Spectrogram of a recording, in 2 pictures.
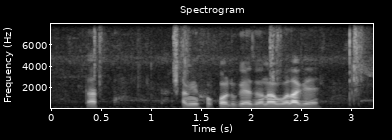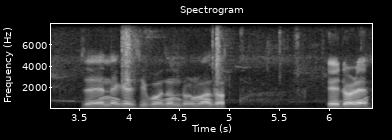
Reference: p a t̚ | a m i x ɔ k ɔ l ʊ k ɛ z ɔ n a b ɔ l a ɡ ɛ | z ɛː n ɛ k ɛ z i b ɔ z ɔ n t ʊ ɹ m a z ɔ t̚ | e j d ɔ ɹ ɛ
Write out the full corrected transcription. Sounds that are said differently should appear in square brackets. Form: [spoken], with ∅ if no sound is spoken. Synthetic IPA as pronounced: [t] a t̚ | a m i x ɔ k ɔ l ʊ k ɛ z ɔ n a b ɔ l a ɡ ɛ | z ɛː n ɛ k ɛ z i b ɔ z ɔ n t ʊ ɹ m a z ɔ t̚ | e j d ɔ ɹ ɛ

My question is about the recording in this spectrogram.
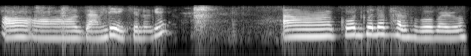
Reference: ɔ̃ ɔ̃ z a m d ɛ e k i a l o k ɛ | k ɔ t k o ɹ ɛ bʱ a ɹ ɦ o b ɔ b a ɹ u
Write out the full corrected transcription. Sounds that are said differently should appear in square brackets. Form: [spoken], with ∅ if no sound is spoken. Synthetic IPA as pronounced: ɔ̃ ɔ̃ z a m d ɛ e k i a l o [ɡ] ɛ | k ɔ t [ɡ] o [l] ɛ bʱ a [l] ɦ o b ɔ b a ɹ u

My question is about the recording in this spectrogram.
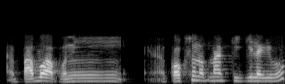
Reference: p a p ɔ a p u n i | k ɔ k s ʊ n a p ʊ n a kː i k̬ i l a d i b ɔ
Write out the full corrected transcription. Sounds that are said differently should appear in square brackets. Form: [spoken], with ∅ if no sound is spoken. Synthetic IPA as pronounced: p a [b] ɔ a p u n i | k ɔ k s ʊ n a p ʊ n a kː i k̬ i l a [ɡ] i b ɔ

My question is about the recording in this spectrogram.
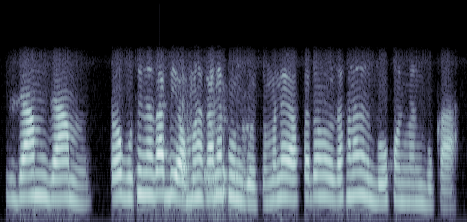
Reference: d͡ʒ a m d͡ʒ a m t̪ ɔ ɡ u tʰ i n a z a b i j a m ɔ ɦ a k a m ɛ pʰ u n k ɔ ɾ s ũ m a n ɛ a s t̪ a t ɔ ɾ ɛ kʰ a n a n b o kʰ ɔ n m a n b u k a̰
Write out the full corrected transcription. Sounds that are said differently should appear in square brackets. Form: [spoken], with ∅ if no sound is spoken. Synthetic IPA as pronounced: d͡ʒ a m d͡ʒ a m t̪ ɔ ɡ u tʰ i n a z a b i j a m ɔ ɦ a k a [n] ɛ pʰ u n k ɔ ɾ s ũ m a n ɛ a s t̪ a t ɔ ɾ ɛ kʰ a n a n b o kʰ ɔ n m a n b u k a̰

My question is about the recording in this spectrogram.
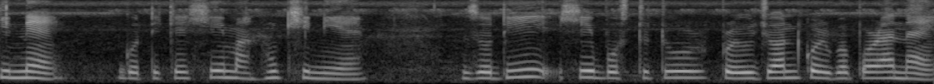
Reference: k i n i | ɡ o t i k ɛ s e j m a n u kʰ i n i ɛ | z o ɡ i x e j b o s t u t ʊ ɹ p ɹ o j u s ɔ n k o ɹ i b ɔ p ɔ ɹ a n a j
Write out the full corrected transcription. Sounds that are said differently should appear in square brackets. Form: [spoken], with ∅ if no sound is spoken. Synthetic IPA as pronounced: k i n [ɛ] | ɡ o t i k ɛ [x] e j m a n u kʰ i n i ɛ | z o [d] i x e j b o s t u t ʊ ɹ p ɹ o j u [z] ɔ n k o ɹ i b ɔ p ɔ ɹ a n a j

